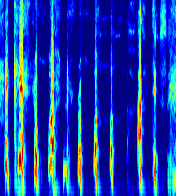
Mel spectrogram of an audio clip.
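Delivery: helpless laughter breaking up the words; real uncontrollable laughing. Real, not acted. Host can't stop laughing at the stupid people, laughing through the words. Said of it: "I cannot stop laughing".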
